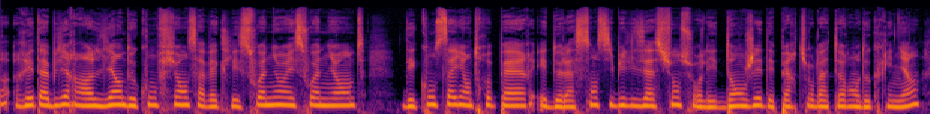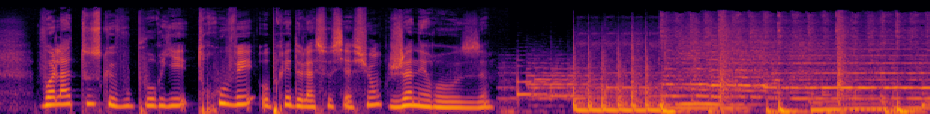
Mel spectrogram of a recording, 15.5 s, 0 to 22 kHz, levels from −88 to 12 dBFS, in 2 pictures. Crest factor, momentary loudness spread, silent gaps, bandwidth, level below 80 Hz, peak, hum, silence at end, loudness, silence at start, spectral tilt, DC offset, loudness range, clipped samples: 14 dB; 6 LU; none; 17.5 kHz; -30 dBFS; -2 dBFS; none; 0 s; -17 LUFS; 0 s; -4.5 dB/octave; under 0.1%; 2 LU; under 0.1%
